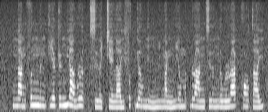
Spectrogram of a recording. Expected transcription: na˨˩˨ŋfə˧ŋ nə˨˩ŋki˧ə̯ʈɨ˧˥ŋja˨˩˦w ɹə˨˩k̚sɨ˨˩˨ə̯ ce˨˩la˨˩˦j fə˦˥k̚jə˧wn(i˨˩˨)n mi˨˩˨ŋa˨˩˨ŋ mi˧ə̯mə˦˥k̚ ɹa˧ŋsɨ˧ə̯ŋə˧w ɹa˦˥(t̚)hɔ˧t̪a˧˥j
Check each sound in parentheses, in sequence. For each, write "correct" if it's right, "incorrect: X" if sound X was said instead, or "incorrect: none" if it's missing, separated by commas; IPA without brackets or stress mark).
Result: correct, incorrect: k̚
